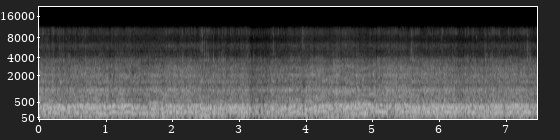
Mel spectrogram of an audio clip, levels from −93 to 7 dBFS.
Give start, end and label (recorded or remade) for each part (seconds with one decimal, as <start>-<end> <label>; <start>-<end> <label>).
0.0-0.9 recorded; 0.9-1.9 remade; 1.9-3.7 recorded; 3.7-5.2 remade; 5.2-7.5 recorded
